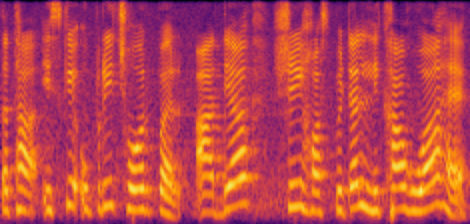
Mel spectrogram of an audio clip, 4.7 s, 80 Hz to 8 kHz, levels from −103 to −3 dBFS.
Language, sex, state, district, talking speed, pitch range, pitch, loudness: Hindi, female, Bihar, Lakhisarai, 140 wpm, 260-305 Hz, 275 Hz, -16 LUFS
